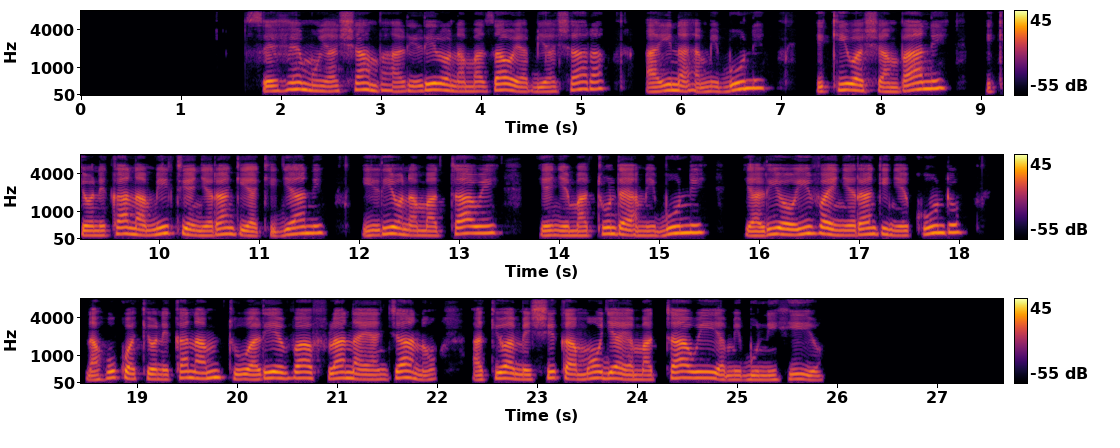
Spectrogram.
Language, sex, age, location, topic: Swahili, female, 50+, Dar es Salaam, agriculture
